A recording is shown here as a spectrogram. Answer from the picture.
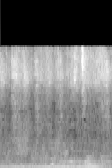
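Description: A single voice holding one long, drawn-out note that rises slowly in pitch throughout, over the hubbub of a crowded hall.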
